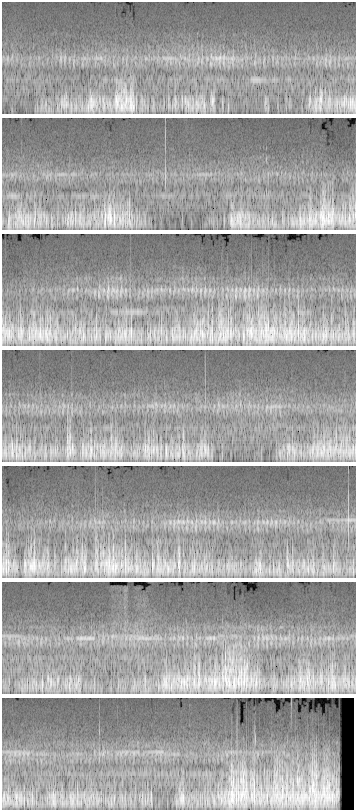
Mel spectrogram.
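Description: Gusty wind buffeting the microphone, swelling and easing, with a faint steady high whine underneath.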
